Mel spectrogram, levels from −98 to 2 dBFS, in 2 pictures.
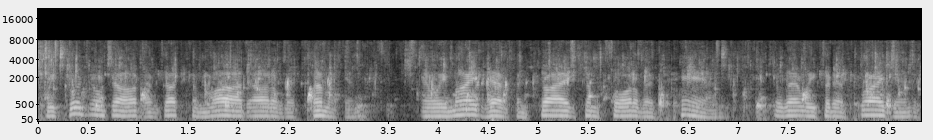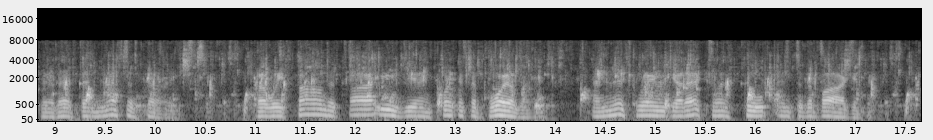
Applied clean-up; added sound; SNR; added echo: neural mask model RNNoise.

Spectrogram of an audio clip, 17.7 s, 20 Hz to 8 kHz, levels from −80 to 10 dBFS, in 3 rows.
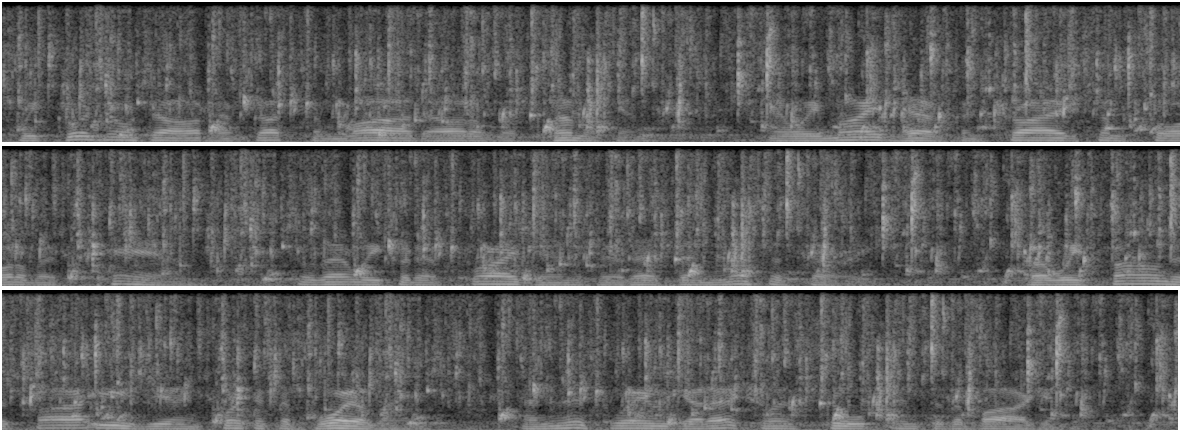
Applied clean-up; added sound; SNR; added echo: none; Rain; -2 dB; none.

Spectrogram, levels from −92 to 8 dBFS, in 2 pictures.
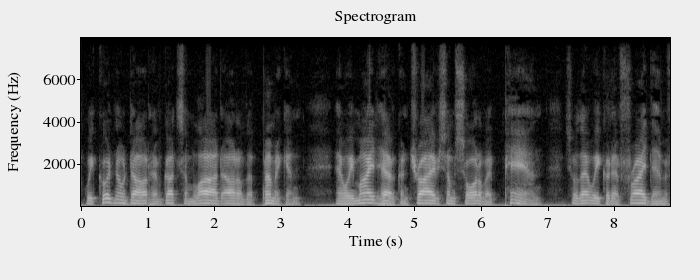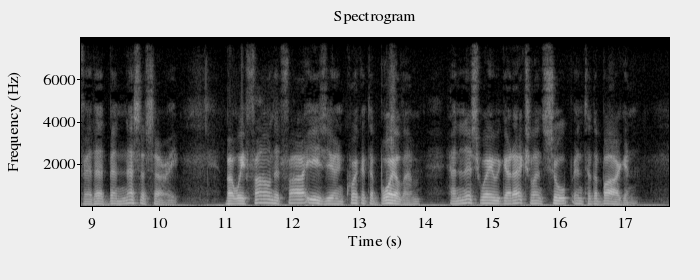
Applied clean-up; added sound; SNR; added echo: none; none; none; none.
